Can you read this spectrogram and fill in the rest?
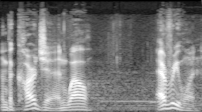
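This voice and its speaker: Deep-voiced, gentle warrior companion. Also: male voice, sing-song, normal speed, slight background noise. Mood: thoughtful, hopeful. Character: gentle, hopeful, loyal young male warrior companion. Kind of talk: naturalistic cinematic video game acting. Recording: game dialogue over music.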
